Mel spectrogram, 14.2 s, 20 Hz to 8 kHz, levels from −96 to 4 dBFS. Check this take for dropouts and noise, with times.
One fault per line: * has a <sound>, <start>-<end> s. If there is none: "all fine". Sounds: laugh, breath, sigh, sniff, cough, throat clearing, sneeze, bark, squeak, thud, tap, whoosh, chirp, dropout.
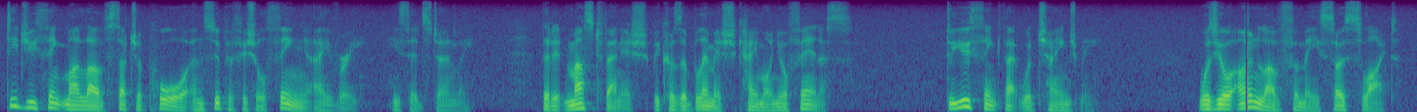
* has a dropout, 12.5-12.5 s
